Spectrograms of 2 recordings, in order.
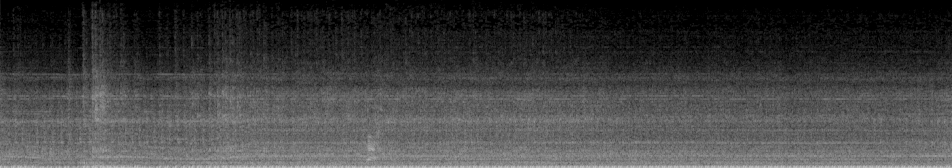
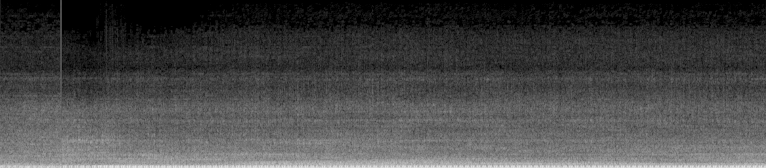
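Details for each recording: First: Lawn tractor's first start after winter storage on ethanol-free gas with a recharged battery: a low, uneven chug at about four beats a second that sputters and smokes with the sticking choke still on; rough running on choke. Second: Old lawn mower, after first start of the season with the sticking choke now off: steady even low thrum with regular beat, no stumbling or hunting, normal running.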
